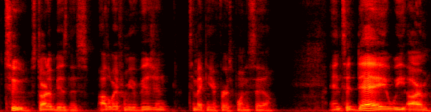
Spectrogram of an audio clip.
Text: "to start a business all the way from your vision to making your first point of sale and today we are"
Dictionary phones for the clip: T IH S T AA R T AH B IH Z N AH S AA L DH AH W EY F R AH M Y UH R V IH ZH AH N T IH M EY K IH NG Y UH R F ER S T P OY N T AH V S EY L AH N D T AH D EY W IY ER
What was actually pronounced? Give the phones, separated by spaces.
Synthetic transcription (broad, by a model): T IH S T AA R T AH B IH Z N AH S AA L DH AH W EY F R AH M Y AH R V IH ZH AH N T IH M EY K IH NG Y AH R F ER S P OY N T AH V S EY L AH N T AH D EY W IY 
